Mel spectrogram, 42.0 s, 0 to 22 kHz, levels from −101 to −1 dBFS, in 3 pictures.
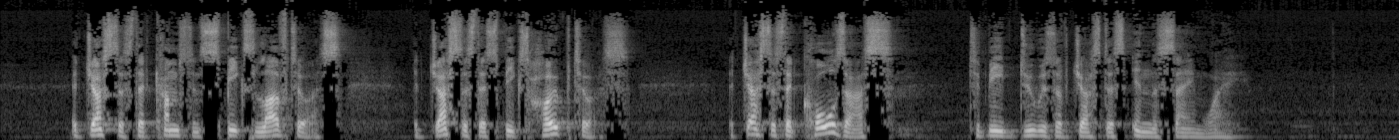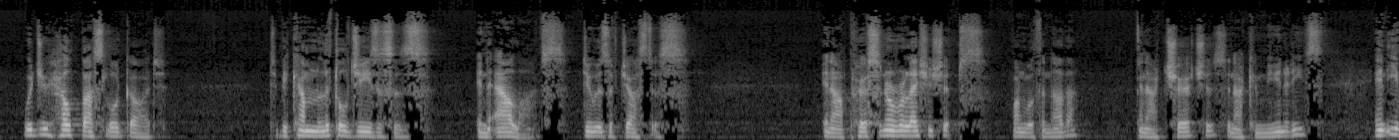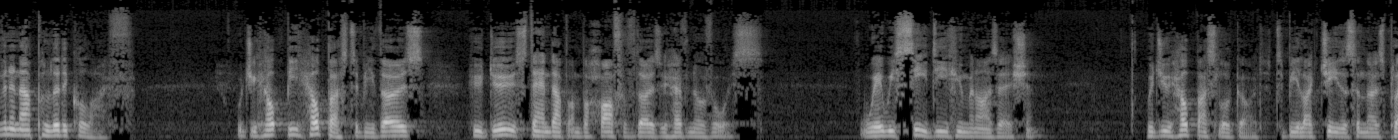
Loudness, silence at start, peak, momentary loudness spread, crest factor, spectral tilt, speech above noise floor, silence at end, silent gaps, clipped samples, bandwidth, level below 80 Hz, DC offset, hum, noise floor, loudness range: -34 LUFS; 0.7 s; -10 dBFS; 15 LU; 26 dB; -3.5 dB/octave; 36 dB; 0 s; none; under 0.1%; over 20 kHz; -72 dBFS; under 0.1%; none; -70 dBFS; 8 LU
